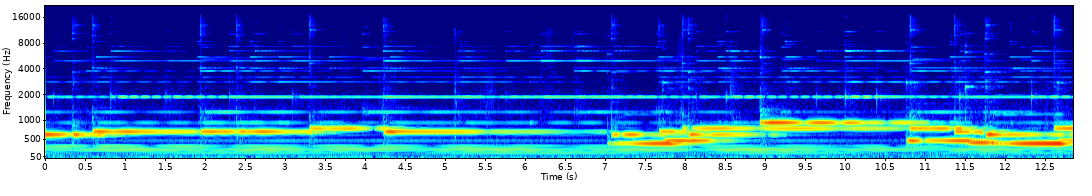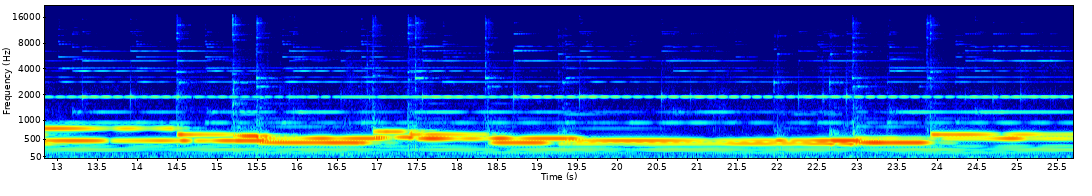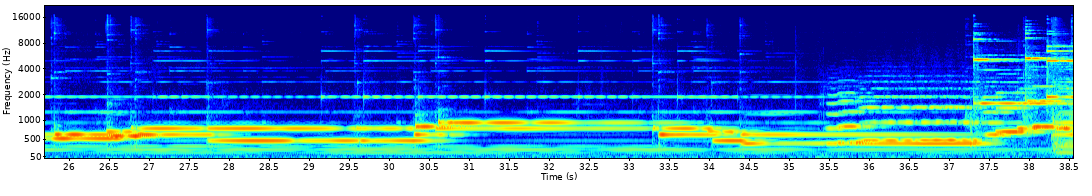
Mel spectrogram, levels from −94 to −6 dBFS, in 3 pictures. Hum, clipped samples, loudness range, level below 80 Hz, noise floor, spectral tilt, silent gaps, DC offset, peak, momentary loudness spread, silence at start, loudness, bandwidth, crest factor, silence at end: none; under 0.1%; 8 LU; -68 dBFS; -51 dBFS; -3 dB/octave; none; under 0.1%; -12 dBFS; 13 LU; 0 s; -29 LUFS; 15 kHz; 16 dB; 0 s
